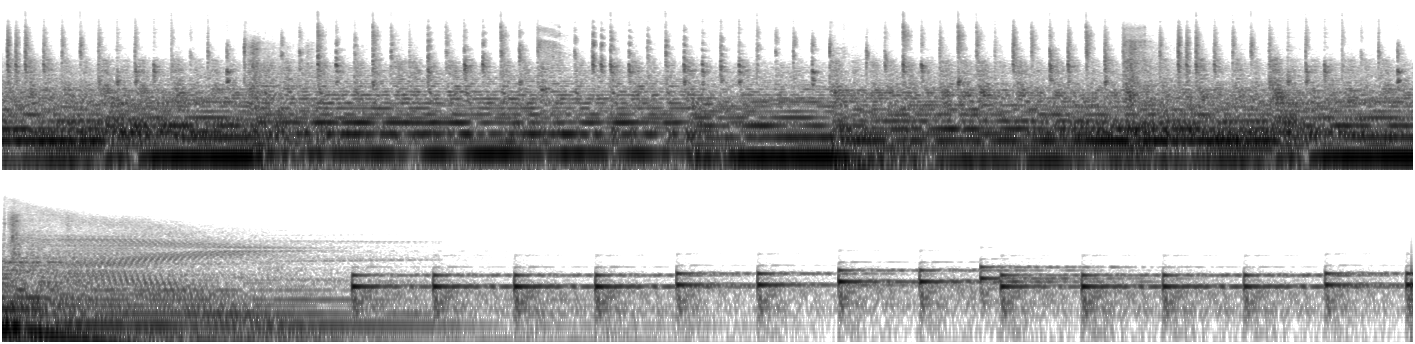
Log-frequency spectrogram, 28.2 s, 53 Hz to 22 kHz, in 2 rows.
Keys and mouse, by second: 0.1 ctrl+x, 1.4 ctrl+x, 2.2 ctrl+x, 2.4 Tab, 2.7 Tab, 3.8 drag, 4.1 ctrl+x, 4.7 ctrl+b, 5.9 Tab, 6.4 Tab, 7.3 ctrl+x, 7.9 ctrl+b, 10.0 Tab, 11.1 KP_Divide, 11.3 z, 11.4 z, 11.5 a, 11.7 middle click, 12.2 Tab, 12.7 KP_Decimal, 14.3 ctrl+x, 14.9 ctrl+x, 16.7 ctrl+x, 17.6 g, 18.6 Tab, 19.3 Tab, 19.8 ctrl+x, 20.5 ctrl+x, 21.0 KP_Decimal, 21.6 Tab, 21.7 Tab, 22.0 ctrl+r, 22.9 ctrl+r, 24.2 ctrl+r, 25.3 right click, 25.5 ctrl+x, 26.4 ctrl+Tab, 26.6 click, 27.0 j, 27.5 a, 27.6 a, 27.7 w, 27.8 Tab.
